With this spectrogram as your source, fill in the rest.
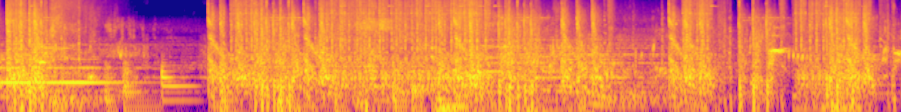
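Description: Rapid gunfire in the Rimworld video game, dense overlapping volleys of shots and automatic bursts that continue almost without pause, loud and busy after a brief dip near the start.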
